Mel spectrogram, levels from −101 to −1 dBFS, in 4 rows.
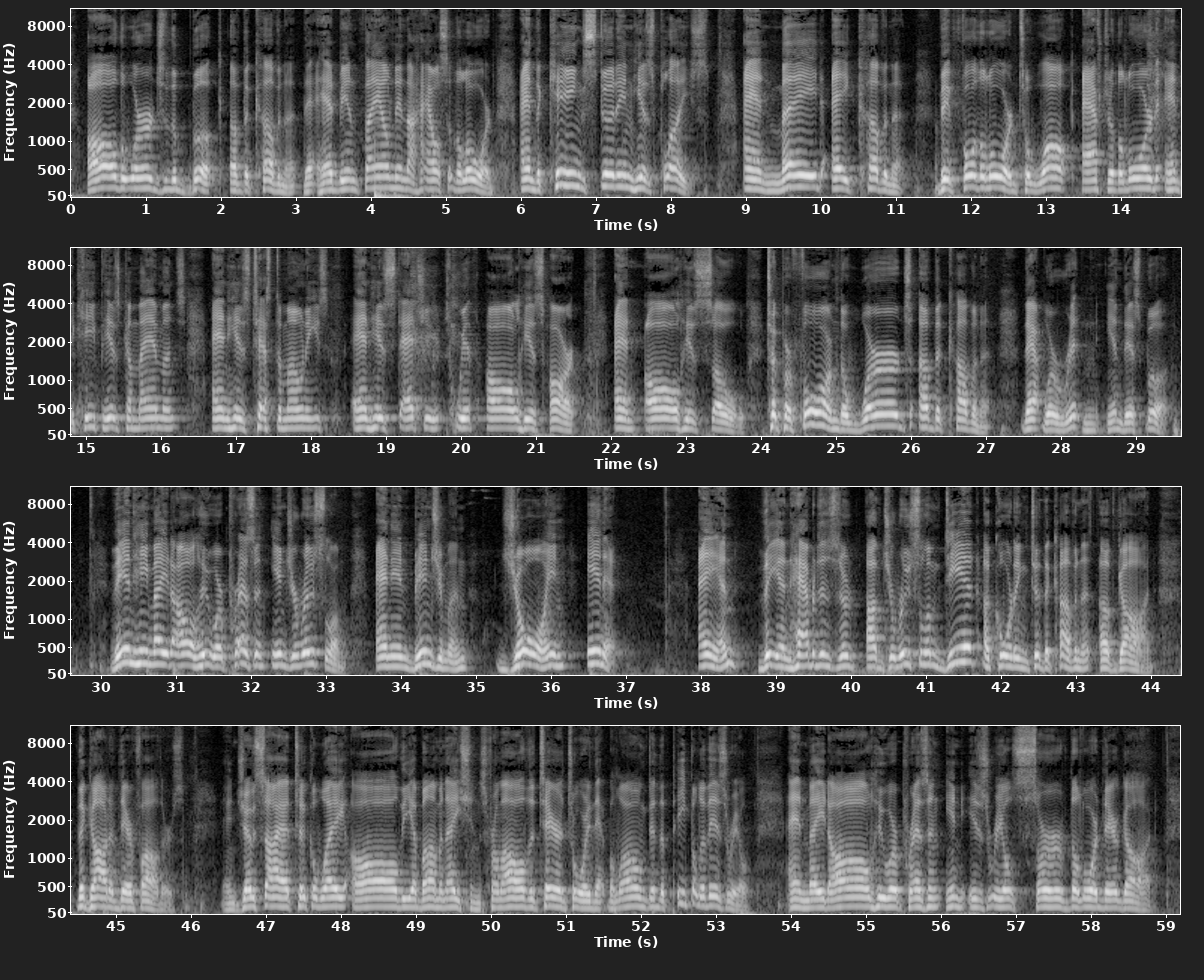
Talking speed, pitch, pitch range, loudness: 135 wpm, 160 Hz, 145-180 Hz, -23 LUFS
